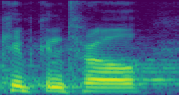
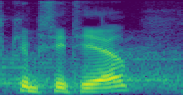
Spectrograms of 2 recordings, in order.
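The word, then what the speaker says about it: kubectl: bit of an argument and but I do pronounce it some people say Kim CTL is all cuddle and cube control I'm on stage and I have a microphone so it's cube CTL yeah and the first thing you want to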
